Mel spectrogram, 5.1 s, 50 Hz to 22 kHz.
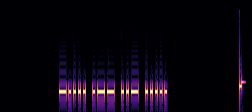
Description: Morse code, heard as a keyed tone, about 25 wpm, 700 Hz. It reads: 6WU5
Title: Four Challenging Letter-Number Combinations 25wpm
